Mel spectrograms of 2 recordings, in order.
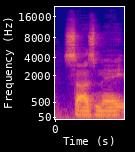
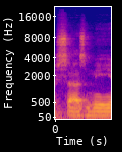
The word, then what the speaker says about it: sazimai: on my terrine diploma sahs may or says me effort pronounced both ways as you can see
